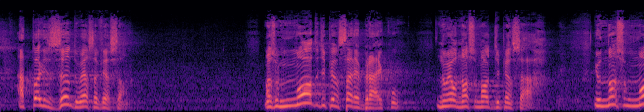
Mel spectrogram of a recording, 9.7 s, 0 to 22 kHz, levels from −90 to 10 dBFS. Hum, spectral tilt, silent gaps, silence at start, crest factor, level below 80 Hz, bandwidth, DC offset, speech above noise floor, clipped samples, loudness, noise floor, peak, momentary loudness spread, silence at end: none; -3 dB/octave; none; 0 s; 20 dB; -72 dBFS; 15.5 kHz; under 0.1%; 34 dB; under 0.1%; -23 LUFS; -57 dBFS; -6 dBFS; 14 LU; 0 s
